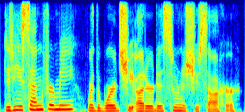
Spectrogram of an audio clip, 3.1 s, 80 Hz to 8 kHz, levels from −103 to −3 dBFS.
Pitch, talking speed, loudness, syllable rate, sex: 220 Hz, 315 wpm, -15 LUFS, 6.7 syllables/s, female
